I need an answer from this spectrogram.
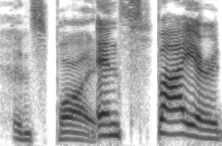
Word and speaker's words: InspHired: for a month at InspHired. Inspired. Do I pronounce it the same as inspired? As inspired. The H is like, it doesn't exist. It's just there for us.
